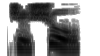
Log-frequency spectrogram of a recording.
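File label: "指数", Mandarin Chinese; hsk; chinese-flashcards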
